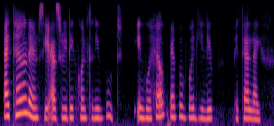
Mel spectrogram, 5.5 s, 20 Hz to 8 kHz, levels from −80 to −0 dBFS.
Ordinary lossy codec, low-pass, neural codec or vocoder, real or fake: none; 7.2 kHz; codec, 16 kHz, about 1 kbps, DyCAST, with the encoder's durations; fake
